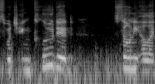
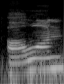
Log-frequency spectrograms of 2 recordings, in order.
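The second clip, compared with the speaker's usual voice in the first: Southern drawl stretching on into two syllables. Explaining how a southern accent stretches one-syllable words: stretched southern drawl. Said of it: "in the southern accent, you can take a single syllable wor- word and stretch it".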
